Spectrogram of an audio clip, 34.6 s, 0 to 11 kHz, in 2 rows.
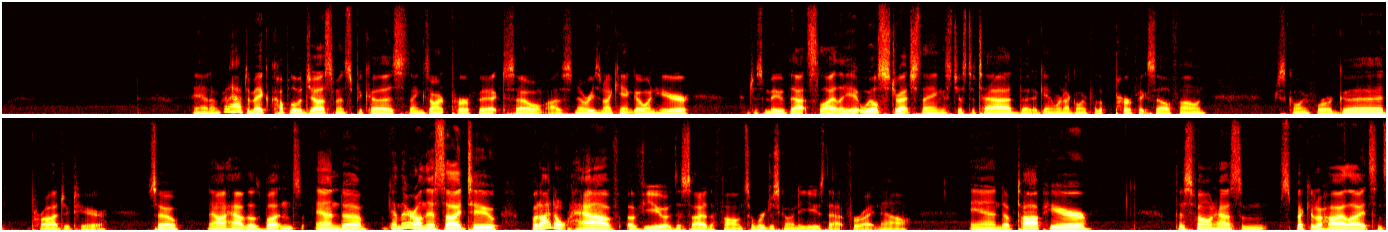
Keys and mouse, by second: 2.6 shift+middle click, 6.1 a, 6.5 b, 6.8 click, 9.1 g, 12.0 click, 13.8 Tab, 16.1 click, 18.6 middle click, 20.8 middle click, 28.2 shift+middle click, 30.6 shift+middle click, 31.5 shift+middle click.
